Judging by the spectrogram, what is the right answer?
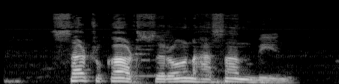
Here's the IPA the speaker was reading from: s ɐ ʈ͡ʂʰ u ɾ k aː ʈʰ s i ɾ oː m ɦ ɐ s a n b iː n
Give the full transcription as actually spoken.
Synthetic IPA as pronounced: s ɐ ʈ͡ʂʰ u k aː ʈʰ s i ɾ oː n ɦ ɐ s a n b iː n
